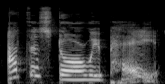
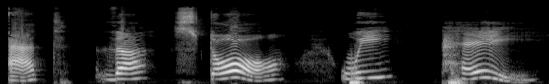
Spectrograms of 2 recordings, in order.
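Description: First: It is said at normal speed. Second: It is said slowly.

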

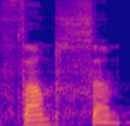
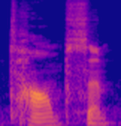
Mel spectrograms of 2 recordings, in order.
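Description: First: The word begins with a th sound. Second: The word begins with a plain t sound. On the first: The speaker calls it wrong. "不是Thompson" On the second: The speaker calls it right. "而是Thompson"

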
